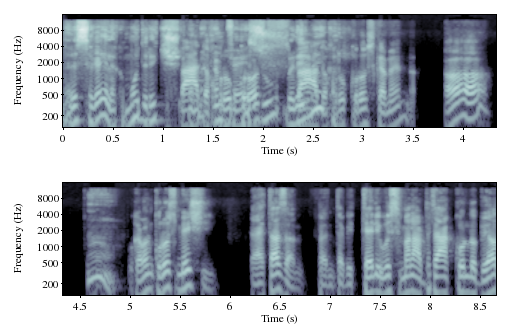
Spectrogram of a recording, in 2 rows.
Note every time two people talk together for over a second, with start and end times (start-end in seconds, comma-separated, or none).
1.2-3.0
